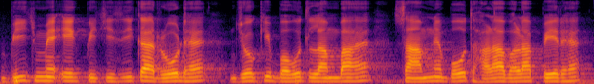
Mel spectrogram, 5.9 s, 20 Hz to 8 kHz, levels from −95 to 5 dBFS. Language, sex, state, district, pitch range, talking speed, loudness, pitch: Hindi, male, Jharkhand, Deoghar, 130-140 Hz, 170 wpm, -19 LUFS, 130 Hz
